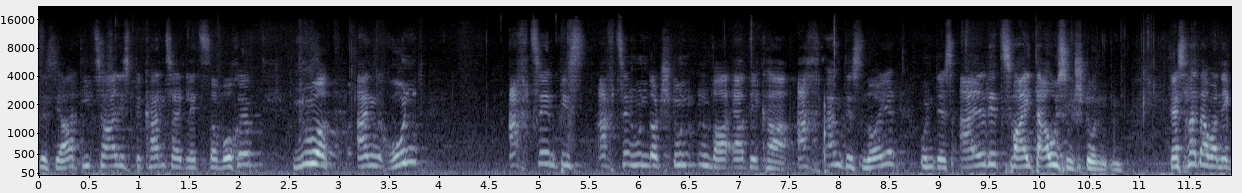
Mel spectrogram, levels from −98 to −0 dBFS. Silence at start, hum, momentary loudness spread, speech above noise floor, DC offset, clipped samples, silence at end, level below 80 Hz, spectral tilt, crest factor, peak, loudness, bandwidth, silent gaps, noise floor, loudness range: 0 s; none; 12 LU; 20 dB; under 0.1%; under 0.1%; 0 s; -54 dBFS; -5.5 dB/octave; 20 dB; -14 dBFS; -34 LUFS; 16.5 kHz; none; -54 dBFS; 5 LU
